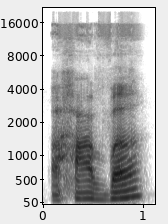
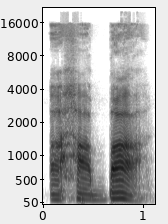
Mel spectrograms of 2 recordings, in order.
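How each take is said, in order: First: The middle consonant is a v sound. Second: The middle consonant is a b sound. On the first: The speaker calls it wrong. "Ahava is not the pronunciation. That is Yiddish" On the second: The speaker calls it right. "Ahaba is the true pronunciation"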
